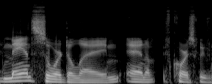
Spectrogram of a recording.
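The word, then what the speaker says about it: Mansoor: The draft pronunciation guide Thursday night said Mansour Delane, and of course, we've now figured out it's Mansour.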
